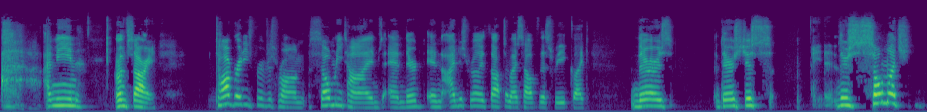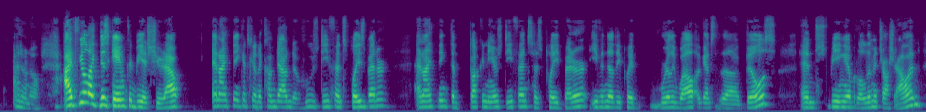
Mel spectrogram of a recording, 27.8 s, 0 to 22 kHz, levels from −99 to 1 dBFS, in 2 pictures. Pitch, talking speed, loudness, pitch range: 205 Hz, 175 wpm, -28 LUFS, 185-230 Hz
